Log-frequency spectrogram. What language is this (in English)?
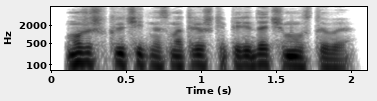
Russian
